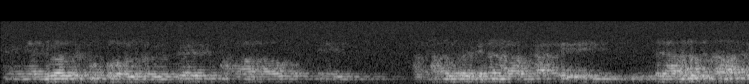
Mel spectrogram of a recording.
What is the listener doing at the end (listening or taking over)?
listening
